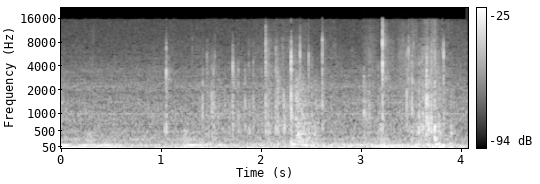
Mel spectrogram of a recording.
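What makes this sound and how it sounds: A thumb crinkles and scratches the clear label window of a blue soft plastic Electronic Wipes pouch held in one hand. Quiet, irregular crinkling and scratching produce short bright crackles, with a few sharper snaps near the end. A steady low hum runs underneath throughout.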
